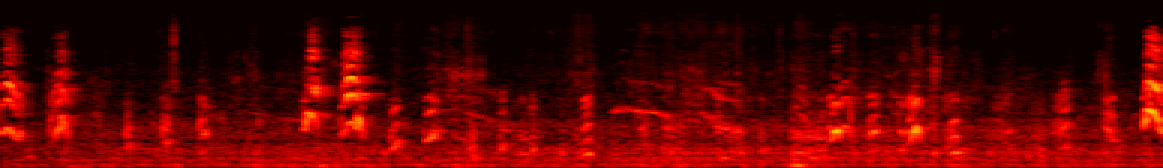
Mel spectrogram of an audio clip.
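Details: Scattered squeaks and brief thin whines from three-week-old American Bully puppies in the United Kingdom, short isolated calls spread across quiet stretches with soft shuffling between them.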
